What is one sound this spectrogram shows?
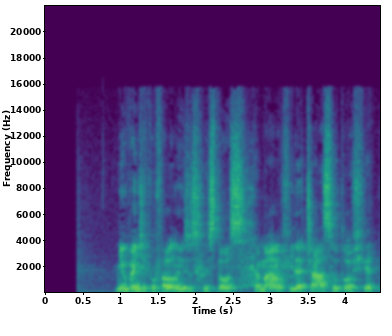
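A young man talks calmly and clearly into a close microphone.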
